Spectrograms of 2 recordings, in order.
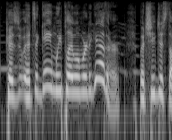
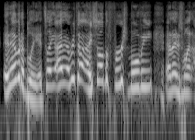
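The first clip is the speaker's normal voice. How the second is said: ordinary delivery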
